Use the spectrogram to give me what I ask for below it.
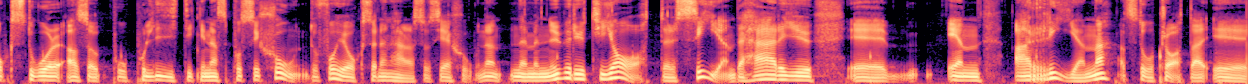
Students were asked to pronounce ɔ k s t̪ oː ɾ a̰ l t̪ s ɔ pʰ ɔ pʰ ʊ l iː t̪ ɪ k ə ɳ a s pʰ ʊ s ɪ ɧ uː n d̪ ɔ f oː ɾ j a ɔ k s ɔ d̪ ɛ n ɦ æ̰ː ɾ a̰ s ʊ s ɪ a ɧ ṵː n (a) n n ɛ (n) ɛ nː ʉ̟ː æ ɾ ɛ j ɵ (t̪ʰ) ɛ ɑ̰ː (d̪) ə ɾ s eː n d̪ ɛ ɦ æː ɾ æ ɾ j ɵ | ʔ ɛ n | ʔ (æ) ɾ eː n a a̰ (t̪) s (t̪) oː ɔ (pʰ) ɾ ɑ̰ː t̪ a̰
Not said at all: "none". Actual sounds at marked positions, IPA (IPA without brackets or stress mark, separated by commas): ə, m, t̪ʰ, t̪, a, t̪, t̪, pʰ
